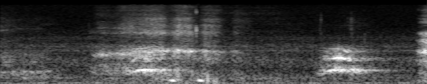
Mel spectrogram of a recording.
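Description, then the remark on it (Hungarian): A dog named Maki barks outside, faint, in a few drawn-out bursts separated by short pauses, with another starting at the very end. “Maki megint ugat kint.”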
